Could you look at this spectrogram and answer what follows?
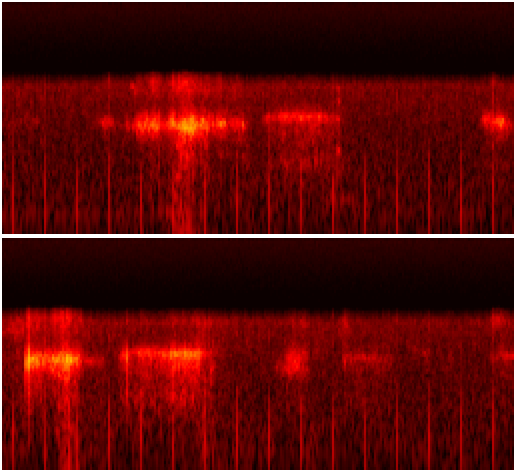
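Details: Sleeping woman who thinks she doesn't snore: rough, fluttering snoring sounds on breaths with steady faint ticking behind; snoring.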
